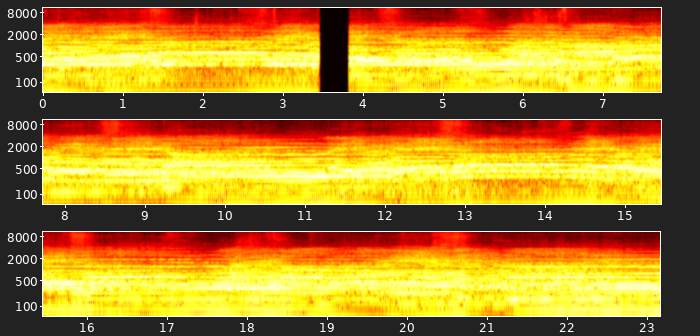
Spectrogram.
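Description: A congregation singing a hymn in Pennsylvania Dutch over organ accompaniment, the organ's held notes steady under the voices. The sound cuts out completely for a moment about three and a half seconds in.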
